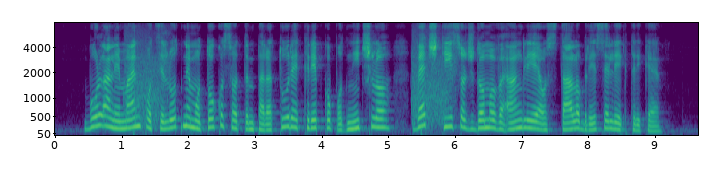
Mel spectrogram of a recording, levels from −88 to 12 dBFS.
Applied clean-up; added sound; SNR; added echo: none; Gunshot, gunfire; 17 dB; none.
